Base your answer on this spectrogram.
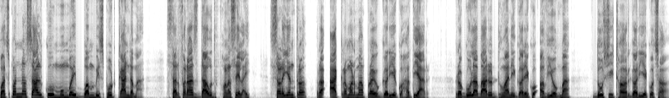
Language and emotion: Nepali, neutral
